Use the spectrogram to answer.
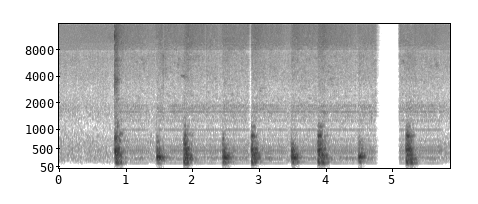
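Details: Paradoxical splitting of the second heart sound.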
